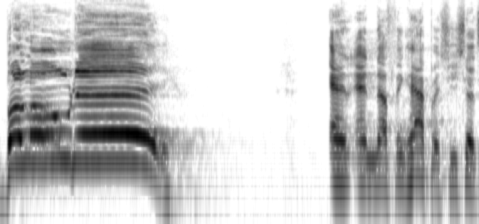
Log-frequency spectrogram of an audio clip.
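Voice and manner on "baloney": high, loud, long-drawn yell; mock shout. Wife testing the Grand Canyon echo, high drawn-out mock shout. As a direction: holler it out across a canyon, stretched long. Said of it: "And she shouted".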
